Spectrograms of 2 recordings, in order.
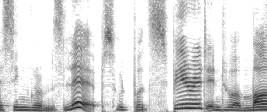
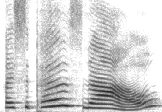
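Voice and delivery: sarcastic; 9 semitones higher, 4 dB louder, slower than usual. A narrator's reading. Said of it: "curling her lips sarcastically".

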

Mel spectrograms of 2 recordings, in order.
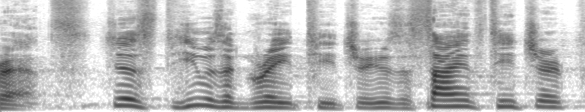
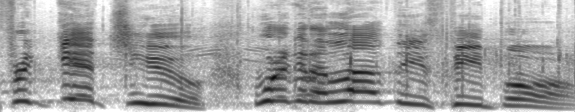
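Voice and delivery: raised, slow and emphatic; bold declaration; 8 semitones higher, 4 dB louder, slower than usual. Acted. Preacher declaring the church's answer to the world, loud and emphatic. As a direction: proclaim it loudly to the world.

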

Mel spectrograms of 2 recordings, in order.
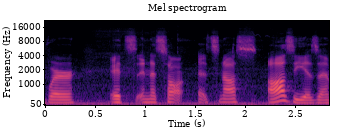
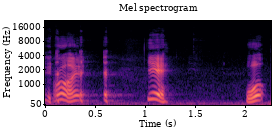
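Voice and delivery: louder, higher Aussie "Right, yeah, what?"; Aussie accent; 8 semitones higher, 9 dB louder than usual. Retold or imitated. Reenacting the three-word Aussie conversations, loud mock Aussie accent. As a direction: bark it out like a mock Aussie bloke. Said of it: "in an Aussie accent".

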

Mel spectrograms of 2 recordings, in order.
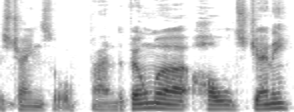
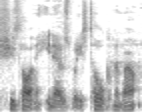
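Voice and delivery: usual speaking voice

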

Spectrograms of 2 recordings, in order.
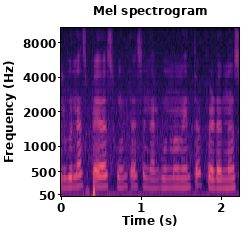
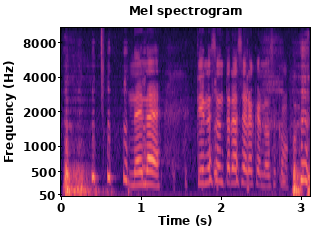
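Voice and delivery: cheeky teasing with a laugh; laughing tease; 6 semitones higher, 8 dB louder than usual. Real, not acted. (burla entre risas)

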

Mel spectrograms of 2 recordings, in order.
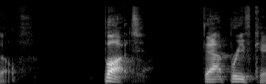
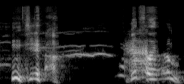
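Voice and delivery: high, loud laughing shout; delighted high whoop; laughing cheer; 4 dB louder than usual. Real, not acted. Laughing exclamation about friend's story.

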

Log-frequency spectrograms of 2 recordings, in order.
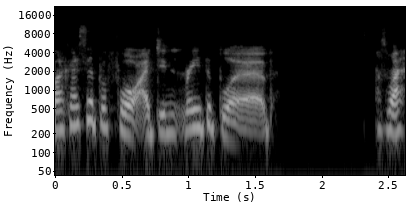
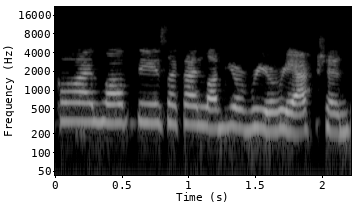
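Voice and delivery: higher-pitched gushing imitation; delighted author; 5 semitones higher than usual. Author replying to an upset fan, delighted. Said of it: "And he's like".

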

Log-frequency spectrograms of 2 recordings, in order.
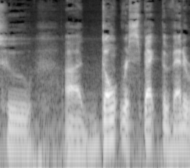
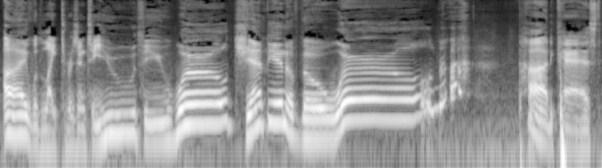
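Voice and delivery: booming, drawn-out ring announcer voice; grand entrance announcement; 3 semitones higher, 5 dB louder, slower than usual. Acted. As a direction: stretch it out like a wrestling ring intro.

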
